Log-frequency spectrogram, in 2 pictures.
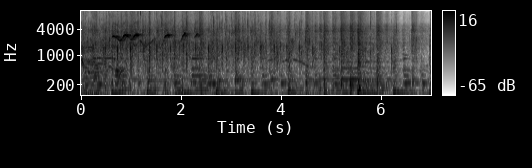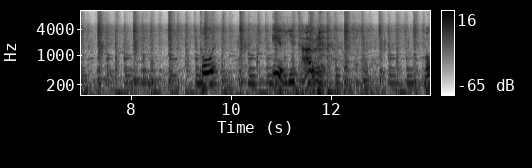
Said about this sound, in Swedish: Ge honom en stor applåd.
